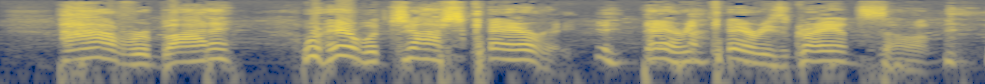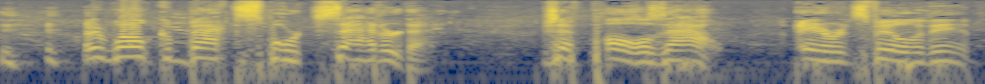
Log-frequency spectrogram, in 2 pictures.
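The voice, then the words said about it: Imitates another person's voice. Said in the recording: “that's my impression of Harry Carey ... I don't know that I do a great impression of Harry Carey. I think I do a generally good impression of Will Ferrell doing an impression of Harry Carey”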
